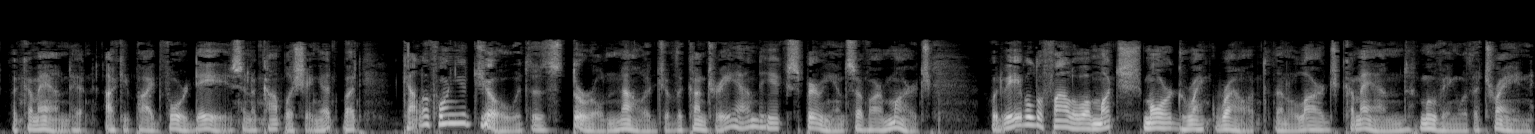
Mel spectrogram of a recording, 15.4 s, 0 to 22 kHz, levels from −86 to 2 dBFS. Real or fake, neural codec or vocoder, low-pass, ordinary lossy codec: real; none; 7.2 kHz; MP3, 32 kbps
